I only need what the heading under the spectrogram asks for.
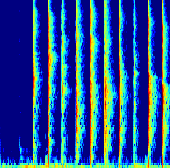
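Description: A single person claps their hands about ten times in a steady, even rhythm: crisp, close and moderately loud, with no talking and a brief quiet pause before the first clap.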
